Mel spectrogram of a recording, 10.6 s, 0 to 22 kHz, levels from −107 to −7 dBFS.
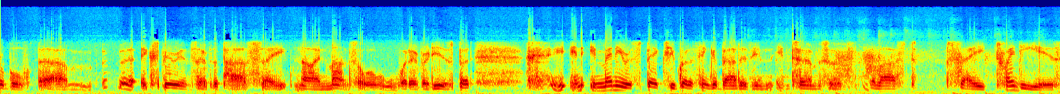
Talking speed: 185 wpm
